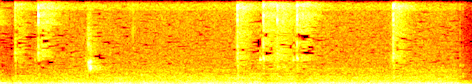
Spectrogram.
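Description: A few light clicks from a computer mouse or keyboard, a small cluster about a second in, over steady room hiss and a low hum.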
